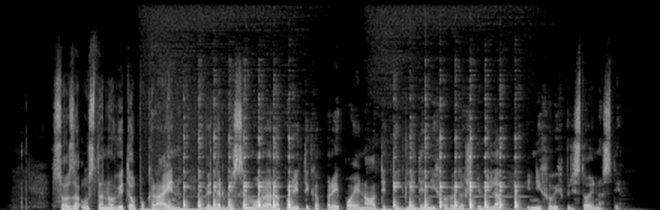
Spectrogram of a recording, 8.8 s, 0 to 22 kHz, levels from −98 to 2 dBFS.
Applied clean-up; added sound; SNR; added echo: classical method log-MMSE.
